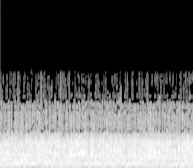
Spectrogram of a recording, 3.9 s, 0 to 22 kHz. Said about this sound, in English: Are you familiar with the vuvuzela? They're loud, nasty instruments. You see them at soccer matches, right? World Cup 2010. This is what it sounded like.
